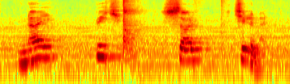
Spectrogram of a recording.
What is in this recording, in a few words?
my three black pigs, mokilese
